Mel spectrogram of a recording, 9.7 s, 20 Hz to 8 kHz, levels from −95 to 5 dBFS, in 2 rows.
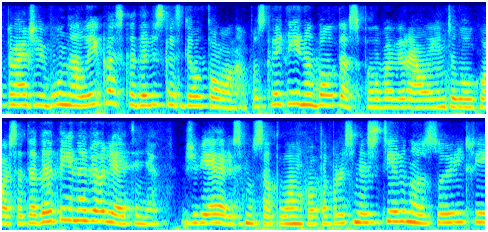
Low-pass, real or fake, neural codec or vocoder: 7.2 kHz; fake; codec, 16 kHz, 2 kbps, FreqCodec, smaller model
